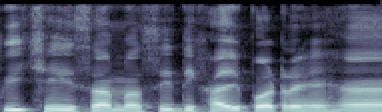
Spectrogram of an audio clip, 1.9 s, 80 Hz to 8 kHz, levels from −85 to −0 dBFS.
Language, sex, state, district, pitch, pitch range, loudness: Hindi, male, Jharkhand, Garhwa, 145 Hz, 135-155 Hz, -16 LUFS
